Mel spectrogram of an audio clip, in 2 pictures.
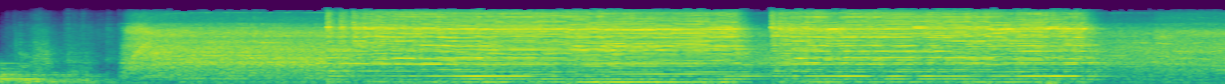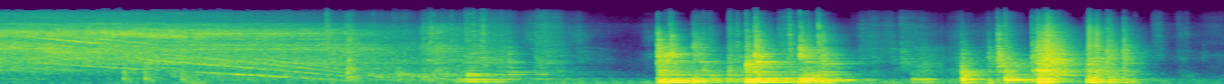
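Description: Angle grinder running under load as it grinds down a built-up weld bead on steel, then spinning down with a falling whine once the trigger is released, about eleven seconds in. Irregular knocks and clunks of sheet metal follow as the new floor pan half is set in place for a test fit.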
